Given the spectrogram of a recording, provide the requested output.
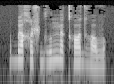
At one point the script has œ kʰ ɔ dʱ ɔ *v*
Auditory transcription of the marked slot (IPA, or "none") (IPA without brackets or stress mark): v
